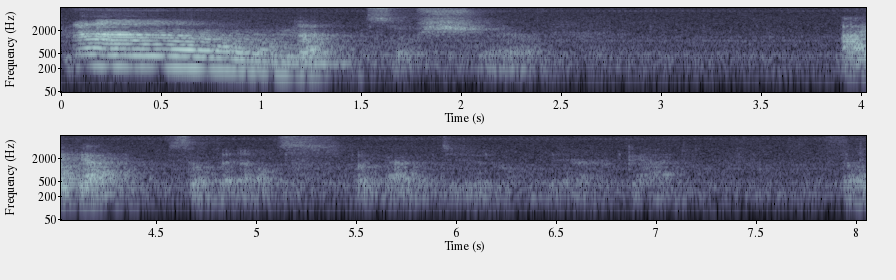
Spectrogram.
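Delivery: whispered, dodging and evasive; mumbled excuse. Pretend. Preacher mocks himself dodging God, whispered excuse. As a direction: mutter it like you hope God won't hear.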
